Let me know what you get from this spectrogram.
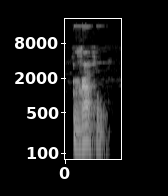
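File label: "ravel", British English; pronunciations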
